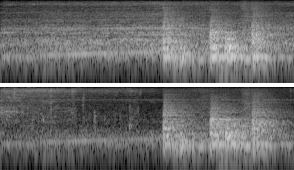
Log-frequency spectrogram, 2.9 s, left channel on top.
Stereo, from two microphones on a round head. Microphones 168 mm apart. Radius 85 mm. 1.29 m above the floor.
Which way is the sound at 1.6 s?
40° left (ahead or behind).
